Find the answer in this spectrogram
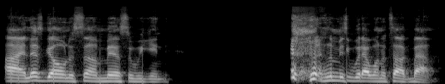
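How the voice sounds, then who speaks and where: High-pitched man ranting on a livestream. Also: fast talker. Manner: wry, preachy, jokes and laughs between points, reads comments aloud. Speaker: host. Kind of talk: casual commentary reading news and chat comments.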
